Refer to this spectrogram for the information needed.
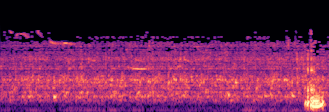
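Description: A steady, continuous rush of water from a waterfall spilling over rock in one section, even and moderately soft throughout, with a brief tonal sound rising near the very end and no talking.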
